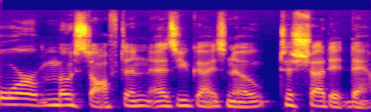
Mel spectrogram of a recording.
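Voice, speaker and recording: A woman at a moderate pace, with ordinary pitch variation and a dry, close sound free of echo. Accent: Southern. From US South, Tennessee (Hancock County). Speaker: lawyer, court-appointed receiver. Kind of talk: podcast interview.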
